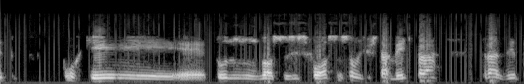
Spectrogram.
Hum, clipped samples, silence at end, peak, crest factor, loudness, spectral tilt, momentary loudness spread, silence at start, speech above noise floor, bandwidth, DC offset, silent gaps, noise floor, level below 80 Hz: none; under 0.1%; 0.05 s; 0 dBFS; 16 dB; -15 LUFS; -4.5 dB/octave; 9 LU; 0 s; 29 dB; 11.5 kHz; under 0.1%; none; -44 dBFS; -50 dBFS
